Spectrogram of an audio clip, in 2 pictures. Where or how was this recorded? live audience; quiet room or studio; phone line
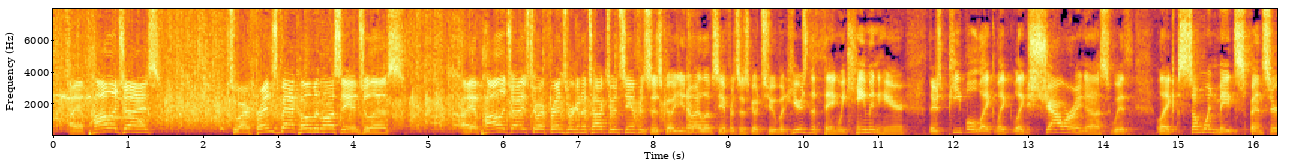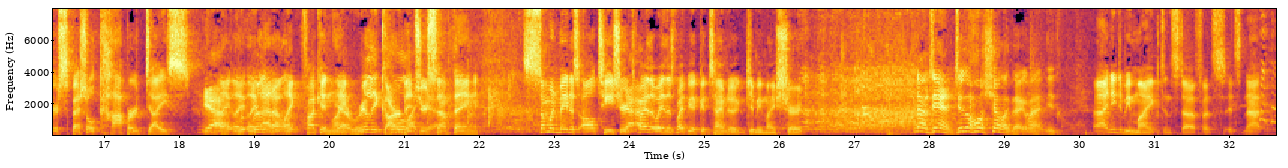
live audience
